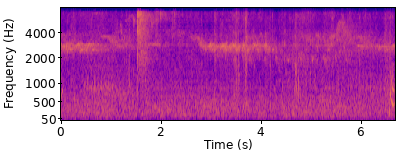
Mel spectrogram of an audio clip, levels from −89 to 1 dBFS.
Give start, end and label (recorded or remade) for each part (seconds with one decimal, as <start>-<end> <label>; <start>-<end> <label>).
0.0-1.9 recorded; 1.9-5.5 remade; 5.5-6.7 recorded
